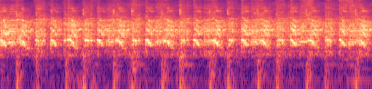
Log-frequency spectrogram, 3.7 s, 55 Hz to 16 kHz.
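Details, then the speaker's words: Can-Am fourwheeler at 958 miles after the motor blew and smoked badly: steady starter chug with a whirr, turning over but never firing; the bottom end is believed spun and torn, and a new long block is planned. "I think we finally killed it yeah yeah we killed her oh no no just shy of 1,000 miles too"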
